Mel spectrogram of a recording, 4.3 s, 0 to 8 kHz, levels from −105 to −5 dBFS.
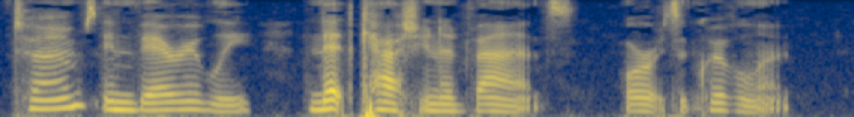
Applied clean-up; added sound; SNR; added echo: none; none; none; none.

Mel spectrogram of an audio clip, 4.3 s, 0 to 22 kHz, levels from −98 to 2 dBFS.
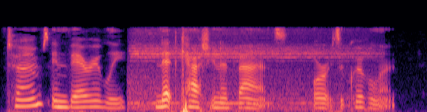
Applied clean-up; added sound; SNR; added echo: none; Vehicle horn, car horn, honking; 11 dB; none.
